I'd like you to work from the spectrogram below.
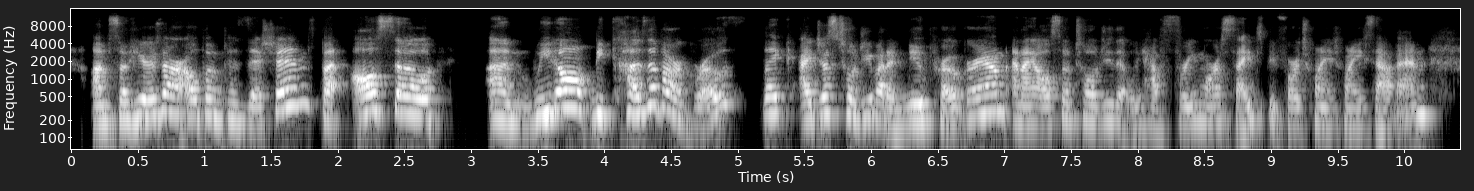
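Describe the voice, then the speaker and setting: A woman's medium-pitched voice at a fairly quick pace, with lively intonation. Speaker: clinical social worker presenting a program. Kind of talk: conference presentation. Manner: fast.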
